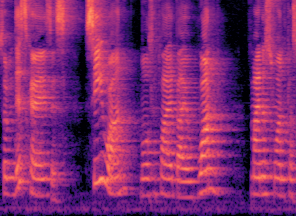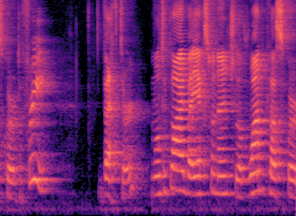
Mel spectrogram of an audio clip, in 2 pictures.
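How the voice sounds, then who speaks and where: Audible room echo surrounds the woman who is speaking. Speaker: math lecturer. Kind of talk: recorded lecture.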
